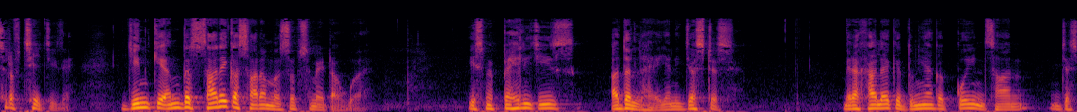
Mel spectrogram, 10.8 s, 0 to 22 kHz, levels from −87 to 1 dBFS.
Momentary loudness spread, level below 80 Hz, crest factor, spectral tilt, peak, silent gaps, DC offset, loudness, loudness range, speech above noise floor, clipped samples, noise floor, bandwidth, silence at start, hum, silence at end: 18 LU; -52 dBFS; 20 dB; -6.5 dB/octave; -6 dBFS; none; under 0.1%; -25 LUFS; 5 LU; 37 dB; under 0.1%; -62 dBFS; 11.5 kHz; 0 s; none; 0 s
